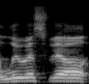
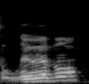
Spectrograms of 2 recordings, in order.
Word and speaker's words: Louisville: not it's versales um Louisville is intentionally not Lewisville it's Louisville um bourbon is a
